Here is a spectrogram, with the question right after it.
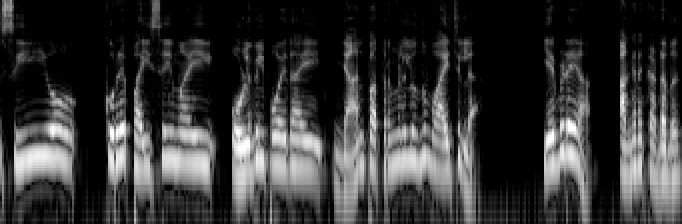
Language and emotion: Malayalam, surprised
